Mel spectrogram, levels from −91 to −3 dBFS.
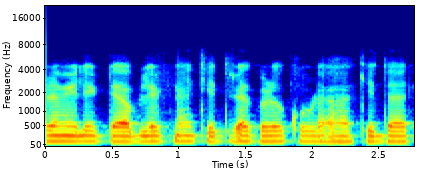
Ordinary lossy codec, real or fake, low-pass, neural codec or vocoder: Opus, 24 kbps; fake; 7.2 kHz; codec, 44.1 kHz, 7.8 kbps, Pupu-Codec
